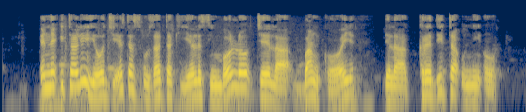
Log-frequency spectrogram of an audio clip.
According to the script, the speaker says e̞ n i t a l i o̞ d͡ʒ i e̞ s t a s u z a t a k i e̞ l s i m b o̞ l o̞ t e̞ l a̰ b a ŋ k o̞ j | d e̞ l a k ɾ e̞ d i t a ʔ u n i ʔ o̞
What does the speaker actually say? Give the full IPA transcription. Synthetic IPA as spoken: e̞ n i t a l i o̞ d͡ʒ i e̞ s t a s u z a t a k i e̞ l s i m b o̞ l o̞ t͡ʃ e̞ l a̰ b a ŋ k o̞ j | d e̞ l a k ɾ e̞ d i t a ʔ u n i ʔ o̞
